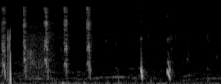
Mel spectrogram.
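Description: Young chickens and a young rooster from a spring hatch cluck on a farm. Short, fairly faint clucks and chirps come in an irregular series of about half a dozen, close by, over quiet surroundings.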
